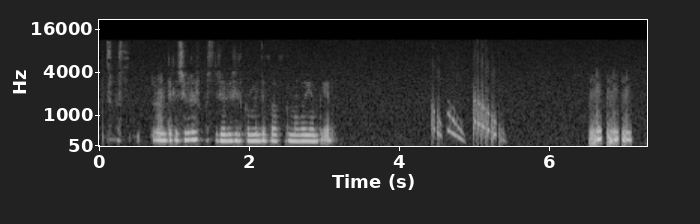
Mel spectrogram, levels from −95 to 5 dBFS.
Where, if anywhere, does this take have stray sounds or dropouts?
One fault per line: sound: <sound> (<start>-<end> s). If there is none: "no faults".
sound: chirp (4.4-5.4 s)
sound: laugh (6.5-7.1 s)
